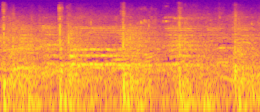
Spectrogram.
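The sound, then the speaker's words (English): A basketball is dribbled up the court in a women's game, with about four steady, evenly spaced bounces thudding under crowd noise and commentary. “Searcy dribbles all the way to the basket.”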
